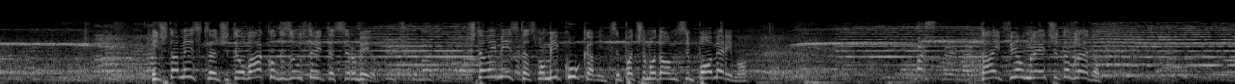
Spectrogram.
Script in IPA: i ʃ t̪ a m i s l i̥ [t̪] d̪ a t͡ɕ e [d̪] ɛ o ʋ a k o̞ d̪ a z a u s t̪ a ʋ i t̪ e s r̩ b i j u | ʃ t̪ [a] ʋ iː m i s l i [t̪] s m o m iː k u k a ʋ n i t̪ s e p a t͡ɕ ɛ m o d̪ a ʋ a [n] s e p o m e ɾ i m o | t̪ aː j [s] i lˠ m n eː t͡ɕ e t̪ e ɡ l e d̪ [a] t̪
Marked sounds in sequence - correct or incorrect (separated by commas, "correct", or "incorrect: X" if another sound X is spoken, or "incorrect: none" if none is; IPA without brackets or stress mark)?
correct, incorrect: t̪, correct, correct, incorrect: m, incorrect: f, correct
